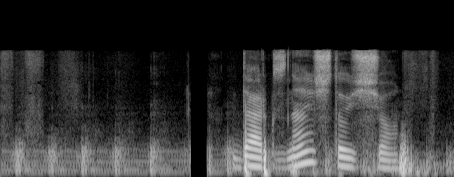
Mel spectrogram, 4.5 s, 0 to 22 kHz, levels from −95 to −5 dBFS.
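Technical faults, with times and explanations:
1.90 to 2.12 s, digital broadcast dropout: the speech cuts abruptly to silence and then resumes further on, with about 170 ms of programme simply gone. The receiver muted after frames failed or went missing, which fits a loss of four frames.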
